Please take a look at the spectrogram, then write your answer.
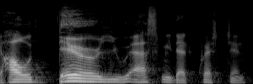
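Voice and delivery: a mock thundering deity; stern God. Preacher imitating an imagined angry God rebuking. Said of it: "It's like".

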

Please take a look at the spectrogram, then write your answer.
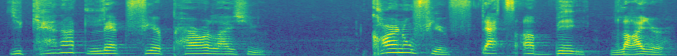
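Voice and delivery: ordinary talk, nothing marked

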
